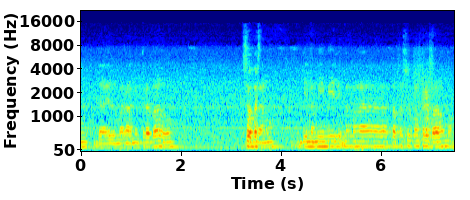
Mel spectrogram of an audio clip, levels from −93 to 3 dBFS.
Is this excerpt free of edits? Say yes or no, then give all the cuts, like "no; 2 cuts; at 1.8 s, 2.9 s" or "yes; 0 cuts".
no; 1 cut; at 3.6 s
